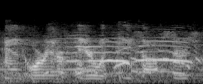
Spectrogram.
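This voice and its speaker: A man blasts a formal police order over an amplified loudspeaker. His delivery is stern and brisk, with big swings in pitch, over a very noisy outdoor crowd. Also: wildly swooping pitch, dull audio, loud music behind the voice. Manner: stern, commanding. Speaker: police officer giving dispersal order. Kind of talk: formal scripted public announcement.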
